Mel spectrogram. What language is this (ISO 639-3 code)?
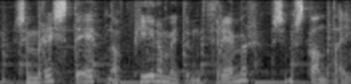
isl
